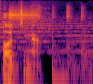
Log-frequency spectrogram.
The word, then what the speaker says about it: partner: So actually there's a New Orleans slang where men refer to each other as partner, but it's pronounced more like podna.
